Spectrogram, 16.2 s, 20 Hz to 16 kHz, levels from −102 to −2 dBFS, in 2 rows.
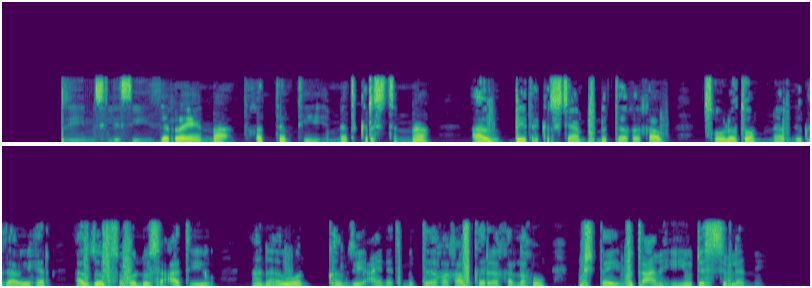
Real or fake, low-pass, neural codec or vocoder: real; 7.2 kHz; none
